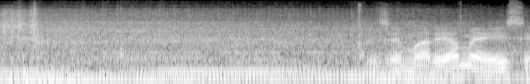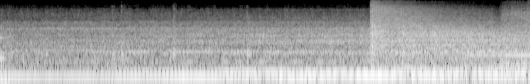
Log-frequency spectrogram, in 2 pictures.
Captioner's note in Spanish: arranca el motor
